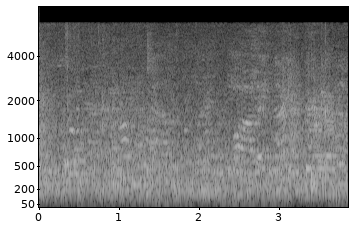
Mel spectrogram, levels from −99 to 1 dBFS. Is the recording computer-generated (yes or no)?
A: no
